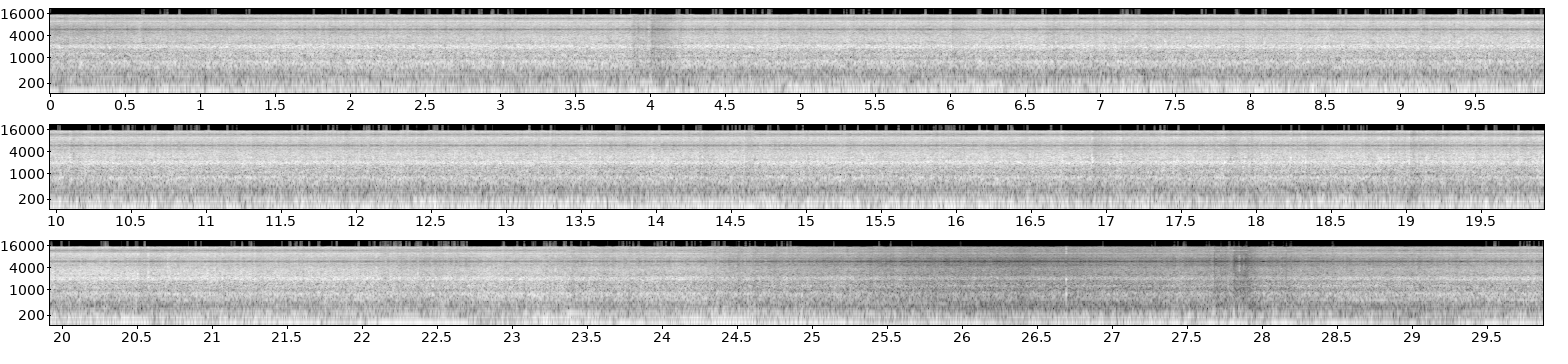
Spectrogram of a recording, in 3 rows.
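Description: BMW E46 M3's 3.2-litre inline-six engine running hard at track speed, heard from inside the cabin along with wind and road noise. The engine note shifts a little about 22 seconds in, and the level dips briefly near the end.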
